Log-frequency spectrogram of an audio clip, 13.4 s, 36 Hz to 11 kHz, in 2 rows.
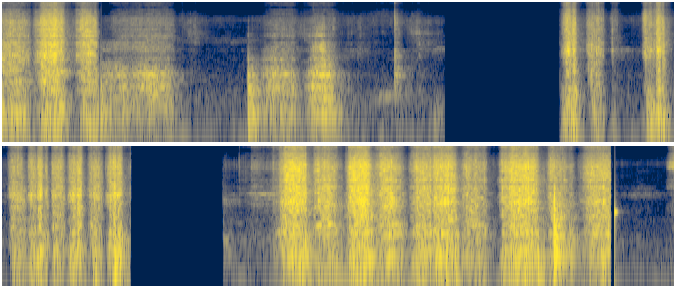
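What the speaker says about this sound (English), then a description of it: "Grate the zucchinis followed by 1 onion." An onion rubbed against a grater after zucchini in several bursts of quick, rhythmic rasping strokes, close and fairly loud, separated by short silent pauses.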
